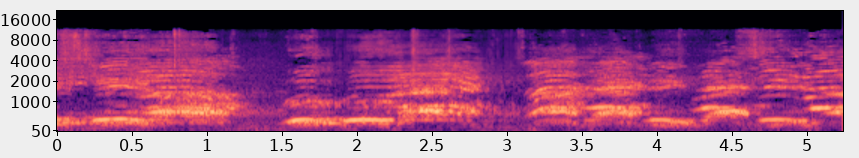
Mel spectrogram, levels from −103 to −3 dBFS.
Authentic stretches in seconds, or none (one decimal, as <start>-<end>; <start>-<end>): 0.0-1.8; 3.1-5.2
